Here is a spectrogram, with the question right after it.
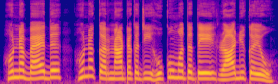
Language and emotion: Sindhi, neutral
